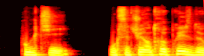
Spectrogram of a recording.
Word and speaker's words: Pulte: Aujourd'hui, on va parler de la société Pult Group. Donc, les anglais prononcent ça différemment. C'est Pulti.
